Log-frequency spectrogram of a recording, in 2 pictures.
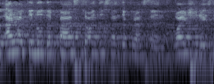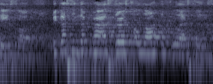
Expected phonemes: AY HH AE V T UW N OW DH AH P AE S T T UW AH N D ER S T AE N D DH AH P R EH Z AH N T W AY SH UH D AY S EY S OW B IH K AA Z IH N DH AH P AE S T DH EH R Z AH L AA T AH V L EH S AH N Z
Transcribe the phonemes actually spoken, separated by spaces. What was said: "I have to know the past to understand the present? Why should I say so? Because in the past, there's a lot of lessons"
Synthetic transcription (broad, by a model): AY HH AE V T UW N OW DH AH P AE S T T UW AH N D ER S T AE N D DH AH P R EH S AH N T W AY SH UH D AY S EY S OW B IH K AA S IH N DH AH P AE S T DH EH R S AH L AA T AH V L EH S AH N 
